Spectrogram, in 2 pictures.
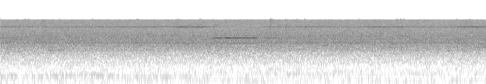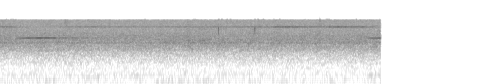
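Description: Steady hiss with a thin high whistling tone that comes and goes, and a shorter, lower whistle recurring every five or six seconds; it all cuts off suddenly near the end.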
